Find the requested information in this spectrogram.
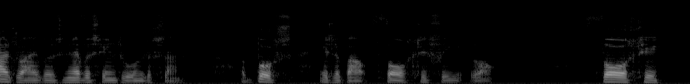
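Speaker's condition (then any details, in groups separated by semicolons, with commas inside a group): Stage 4 tongue cancer, hemiglossectomy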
